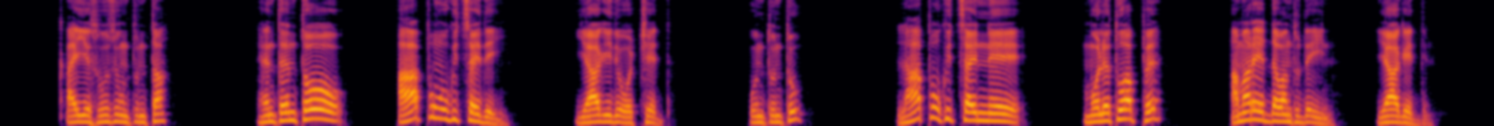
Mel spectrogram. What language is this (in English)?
Dawro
